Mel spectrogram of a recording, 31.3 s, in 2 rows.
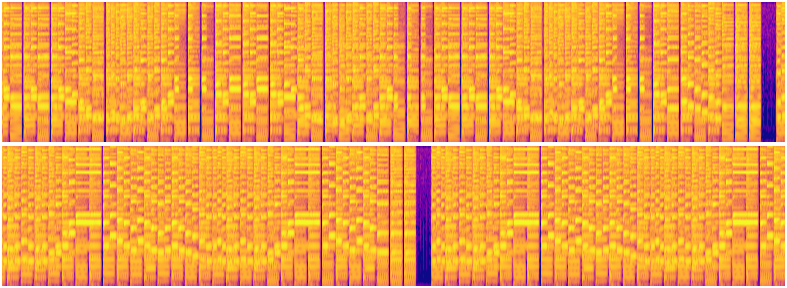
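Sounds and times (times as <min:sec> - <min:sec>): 
clarinet polka: 0:00.0 - 0:31.3.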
